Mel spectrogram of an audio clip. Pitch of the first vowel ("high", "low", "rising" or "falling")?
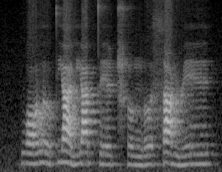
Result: rising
